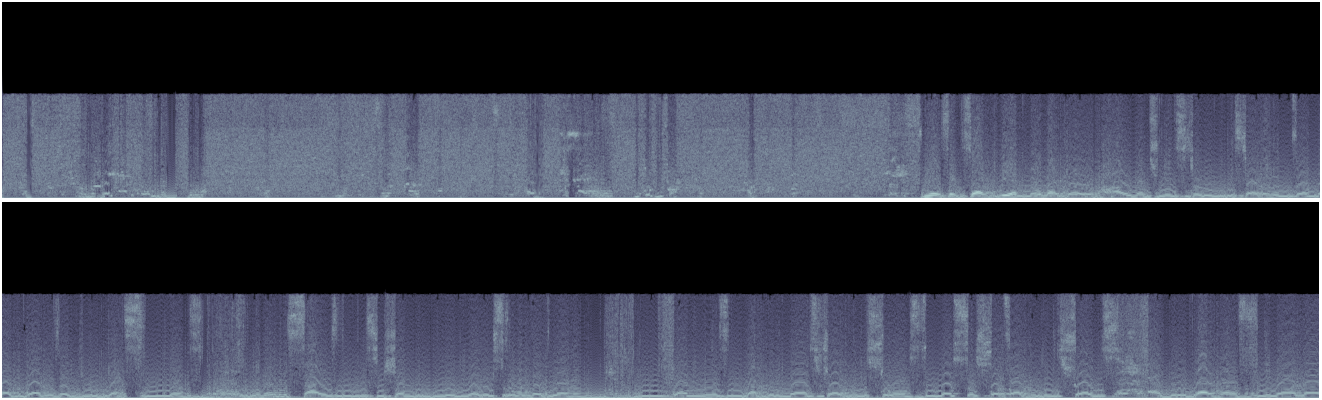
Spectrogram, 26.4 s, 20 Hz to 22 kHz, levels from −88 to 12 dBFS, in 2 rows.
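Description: From start to finish the speech is coated in coarse, grainy distortion that tracks the voice, with the quiet tails sputtering or dropping out. That's low bit depth without dither, likely truncation to something like 3 bits, leaving error nearly as loud as the speech itself.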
